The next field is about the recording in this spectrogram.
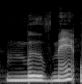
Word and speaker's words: MVMT: We would like to thank our sponsor, Movement Watches. That's MVMT. They spell it cool because who needs vowels, right? – That's right.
